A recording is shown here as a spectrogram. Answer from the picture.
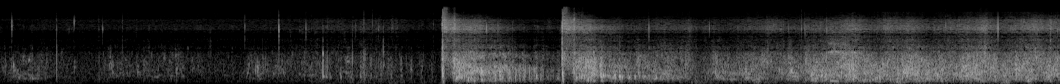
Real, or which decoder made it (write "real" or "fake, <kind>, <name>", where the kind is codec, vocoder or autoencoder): fake, vocoder, BigVGAN v2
